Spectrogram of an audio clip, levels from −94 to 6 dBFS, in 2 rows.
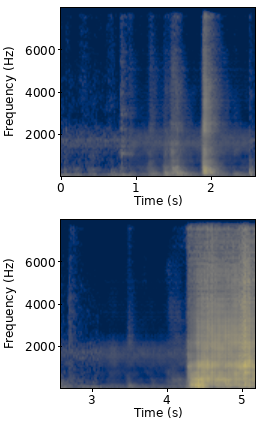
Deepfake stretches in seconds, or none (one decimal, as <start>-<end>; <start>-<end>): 0.9-2.5; 3.1-5.2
